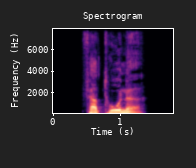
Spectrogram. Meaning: inflection of vertonen: 1. first-person singular present 2. singular imperative 3. first/third-person singular subjunctive I
- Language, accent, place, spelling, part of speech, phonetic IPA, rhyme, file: German, Germany, Berlin, vertone, verb, [fɛɐ̯ˈtoːnə], -oːnə, De-vertone.ogg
